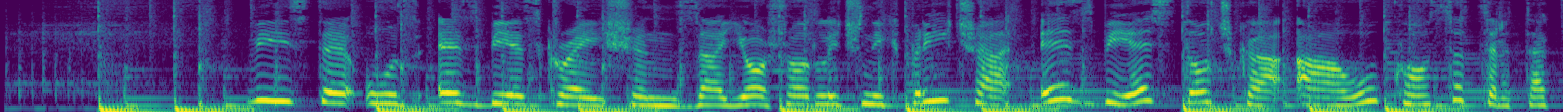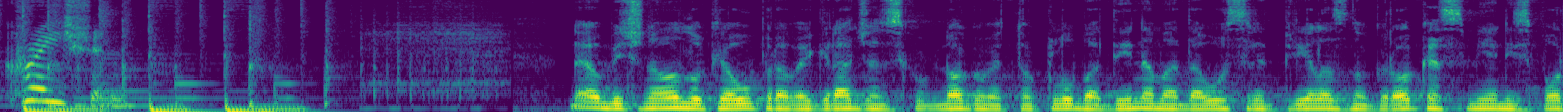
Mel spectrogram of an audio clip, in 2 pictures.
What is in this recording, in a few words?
croatian; dinamo usred prijelaznog roka smijeni sportskog direktora; sbs croatian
